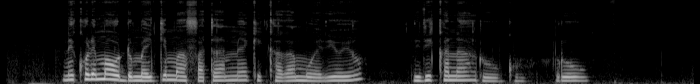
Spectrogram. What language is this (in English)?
Kikuyu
